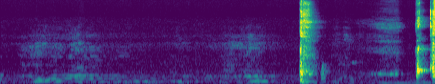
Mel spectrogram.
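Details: Two harsh, explosive coughs after quiet murmuring, from a sick nonbinary person also having very harsh sneezes.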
